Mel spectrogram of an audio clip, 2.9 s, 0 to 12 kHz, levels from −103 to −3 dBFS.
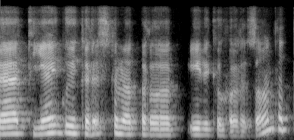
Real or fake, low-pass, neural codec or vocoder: fake; 9.9 kHz; vocoder, 22.05 kHz, 80 mel bands, WaveNeXt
